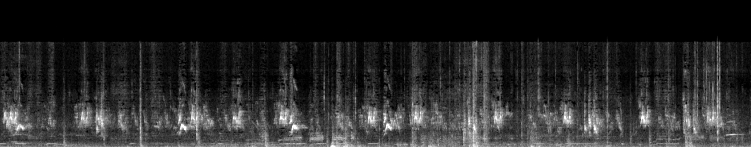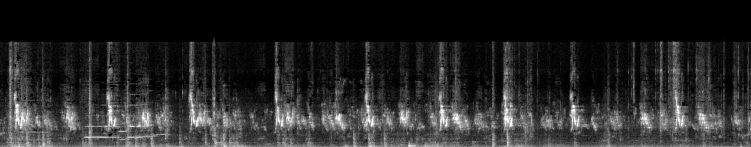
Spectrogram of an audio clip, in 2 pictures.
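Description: Small birds chirping over and over, with a few brief whistled notes around the middle and occasional soft clicks.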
